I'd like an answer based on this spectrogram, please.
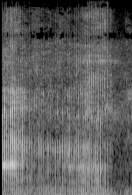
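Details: A leopard at Chandigarh zoo, India, gives a deep, gravelly roar that opens with a strong rasping burst, then breaks into rough, throbbing pulses before fading out abruptly.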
